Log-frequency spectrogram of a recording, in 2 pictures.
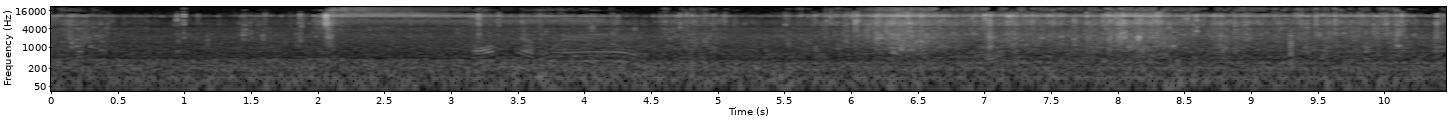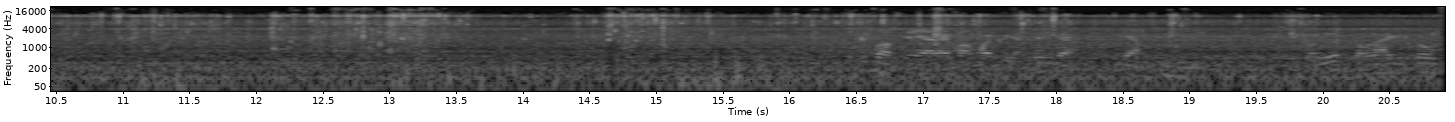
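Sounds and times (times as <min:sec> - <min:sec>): wind buffeting microphone: 0:14.8 - 0:17.8.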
